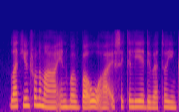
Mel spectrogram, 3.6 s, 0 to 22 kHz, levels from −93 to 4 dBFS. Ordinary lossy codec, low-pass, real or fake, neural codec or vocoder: none; 7.2 kHz; fake; codec, 16 kHz, 0.2 kbps, FocalCodec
